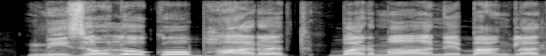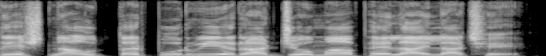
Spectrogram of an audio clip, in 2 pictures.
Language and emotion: Gujarati, neutral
